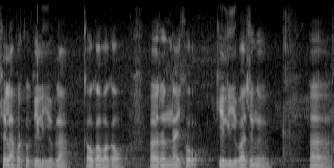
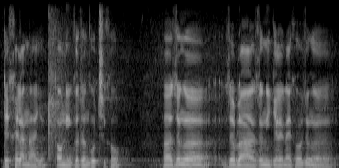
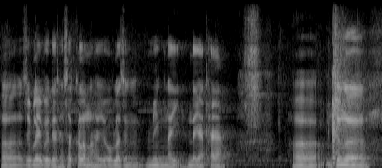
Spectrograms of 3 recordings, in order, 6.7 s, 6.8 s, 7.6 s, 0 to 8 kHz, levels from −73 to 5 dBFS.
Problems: none marked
